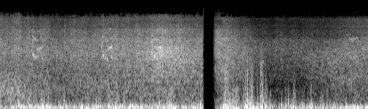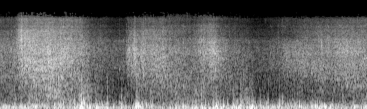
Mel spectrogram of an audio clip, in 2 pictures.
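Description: Small sea waves breaking and washing up on a sandy beach, with wind buffeting the microphone. The sound cuts out for a moment about four seconds in, then the surf swells louder a few times.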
